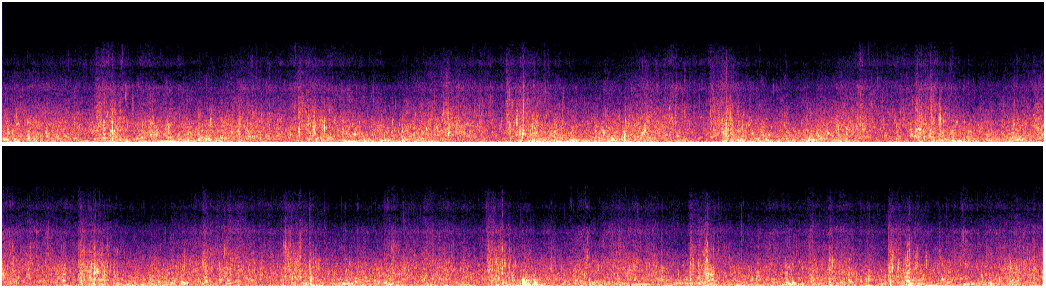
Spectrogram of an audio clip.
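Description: Dragon boat crew's paddles striking and pulling through the water together, a splash about once a second, over rushing water and wind on the microphone.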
